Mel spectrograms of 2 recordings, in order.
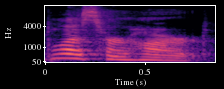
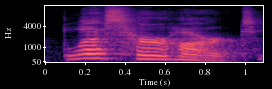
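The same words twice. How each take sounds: First: It is said with sincere sympathy. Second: It is said as a sarcastic put-down.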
